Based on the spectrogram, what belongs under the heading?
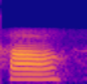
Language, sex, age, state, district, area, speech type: Sindhi, female, 18-30, Rajasthan, Ajmer, urban, conversation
